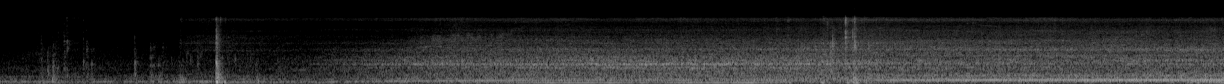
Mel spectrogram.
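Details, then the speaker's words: Duracraft (Honeywell) Heat Furnace Plus CZ-1200 space heater that had smoked. A popped-off bushing retainer let the fan motor armature sit crooked. After refitting and brief testing, clicks then an even steady hum, no rubbing or rattle; motor runs smoothly. "the tips which worked - dude so that's all it was the retainer that held that bushing Center popped off so the armature wasn't sitting straight in the motor"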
